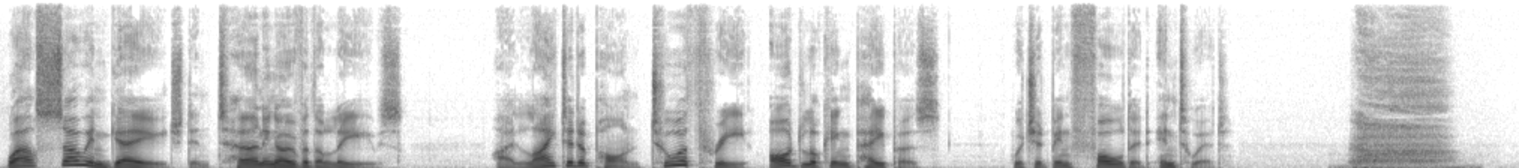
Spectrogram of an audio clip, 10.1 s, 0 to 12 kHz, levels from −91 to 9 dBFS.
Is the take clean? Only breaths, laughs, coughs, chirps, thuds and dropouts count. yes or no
no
